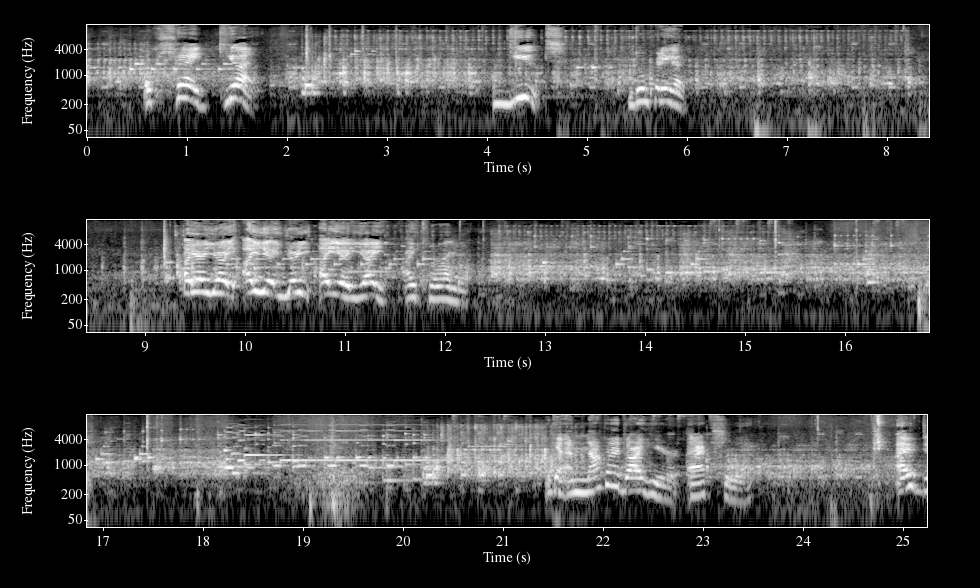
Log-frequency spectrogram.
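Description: Small chimes and beeps from a game ring out through a television speaker.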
